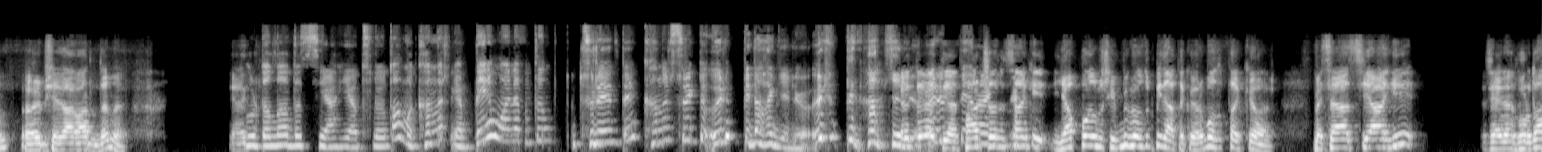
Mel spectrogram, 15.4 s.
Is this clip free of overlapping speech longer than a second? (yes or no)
no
